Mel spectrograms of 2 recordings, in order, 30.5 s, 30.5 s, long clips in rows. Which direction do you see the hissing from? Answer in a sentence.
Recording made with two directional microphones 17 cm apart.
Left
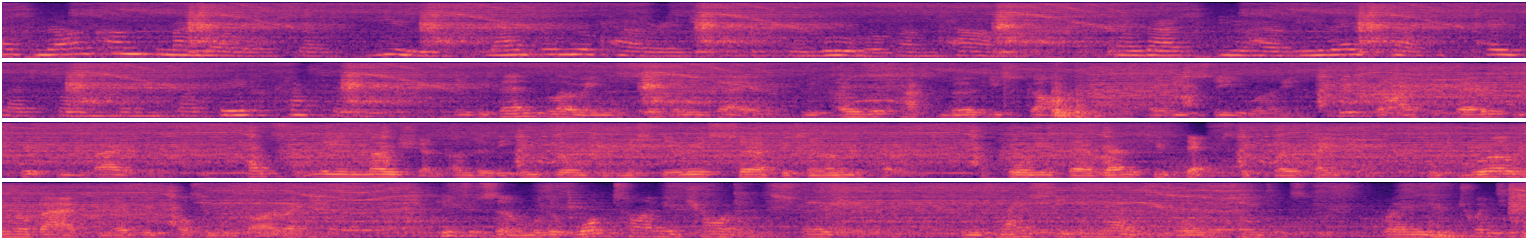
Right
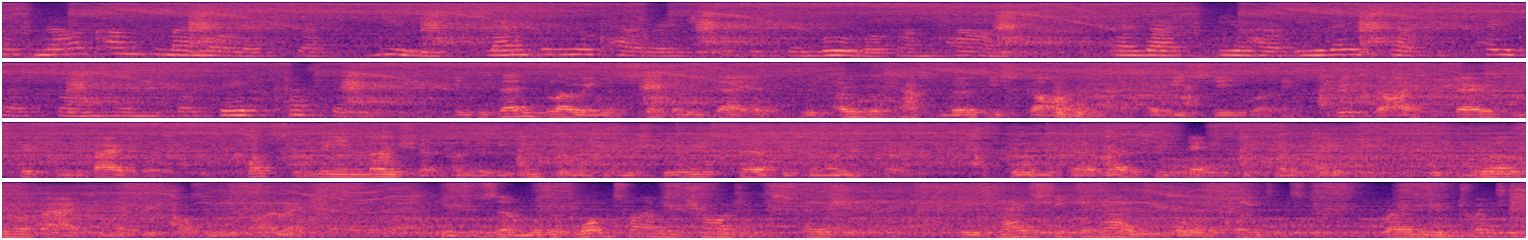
You can hear the hissing on the right.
